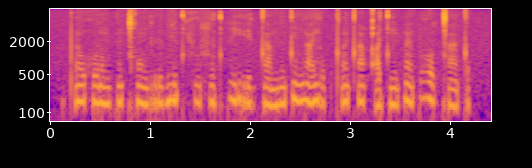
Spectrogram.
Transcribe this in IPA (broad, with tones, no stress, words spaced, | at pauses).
pʼə̃˩u̯ χʷə˩ɾõ˩bkə̃˩ ǀʰõ˩ɡrɨ˩ɡĩ˧˩˧tʲ fɨ˩sʷi˩tʲ pi˧˩˧rʲa˩ɡ tã˩bĩ˩tĩ˧˩˧ɡ ã˧˩˧jo˩ptʼə̃˧˩˧ tʼə̃˧˩˧qʼa˩tʲɛ̃˩pɛ̃˧˩˧p ʁʷɨ˧˩˧ǀã˩t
